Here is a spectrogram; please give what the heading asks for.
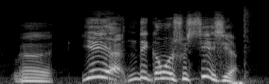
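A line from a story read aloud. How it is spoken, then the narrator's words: Loud young boy. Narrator (Chinese): 一个七八岁的一个小男孩 那个学生大声说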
